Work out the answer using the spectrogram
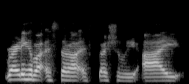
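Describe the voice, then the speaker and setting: A woman's voice: on the low side, fast, dry recording. A woman in her thirties, a guest author, talking in an earnest, emotional and personal way in a casual interview. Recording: dull, slightly lo-fi, dry sound.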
